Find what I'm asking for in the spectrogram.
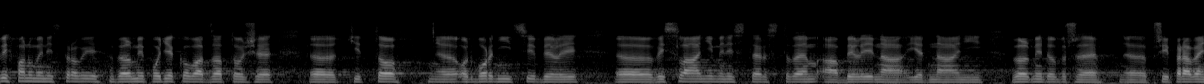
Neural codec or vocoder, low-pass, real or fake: none; 7.2 kHz; real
